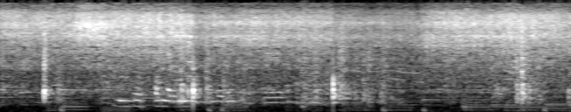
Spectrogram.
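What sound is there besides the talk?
sautéing garlic-ginger paste in a pan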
